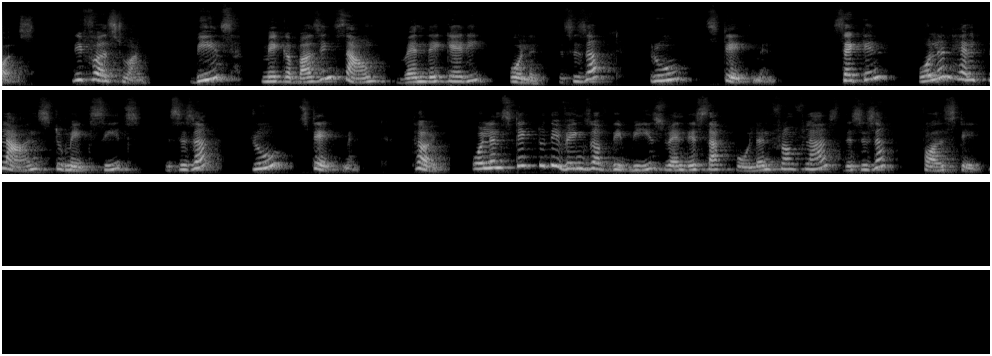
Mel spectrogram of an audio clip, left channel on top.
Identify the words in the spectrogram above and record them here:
The first one, bees make a buzzing sound when they carry pollen. This is a true statement. Second, pollen help plants to make seeds. This is a true statement. Third, pollen stick to the wings of the bees when they suck pollen from flowers. This is a false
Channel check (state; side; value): silent; right; digital silence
